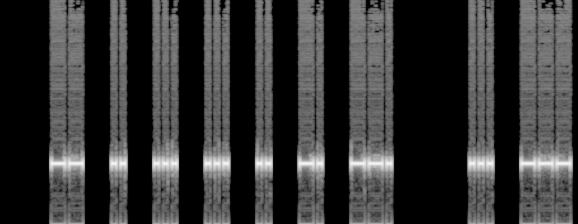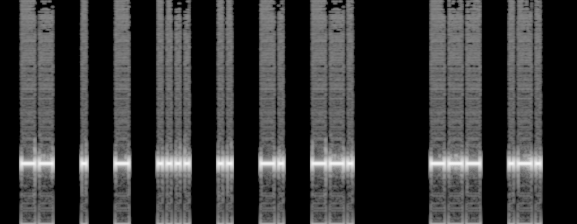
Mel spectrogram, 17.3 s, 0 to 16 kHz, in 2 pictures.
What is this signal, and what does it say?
Morse code, heard as a keyed tone, about 18 wpm, spaced as for 12 wpm, 1000 Hz. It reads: MISSING SOMETHING OR
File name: qotdfiles / 12wpm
